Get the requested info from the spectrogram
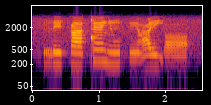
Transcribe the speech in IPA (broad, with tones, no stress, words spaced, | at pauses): re˧ka˧ǃɛ̃˦ lʲũ˦hẽ˨ʕe˦jɒ˨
